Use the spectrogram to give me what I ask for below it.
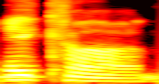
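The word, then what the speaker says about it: Eacchan: Akon. Okay. And that's spelled E-A-C-C-H-A-N. E-A-C-H. C-C-H-A-N. Akon.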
